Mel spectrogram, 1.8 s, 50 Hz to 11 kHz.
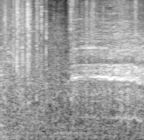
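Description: A horse whinnies in the Europa Universalis 5 strategy game, a quick run of rising and falling neighs with faint clip-clop of hooves, fairly quiet and heard alone with no voices.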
